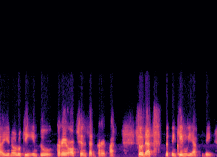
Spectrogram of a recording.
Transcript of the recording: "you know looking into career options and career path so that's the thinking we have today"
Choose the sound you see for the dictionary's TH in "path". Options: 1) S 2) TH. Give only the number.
1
